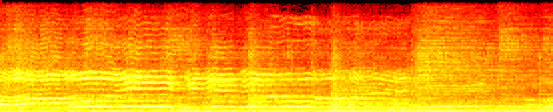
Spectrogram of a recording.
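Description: Live gospel worship song: a woman's lead vocal, with pitch slides between notes, sung with backing singers over instrumental accompaniment with a steady low bass line.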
